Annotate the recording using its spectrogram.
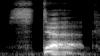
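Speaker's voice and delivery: cross, fed-up, grumpy, displeased tone. Teaching listeners to say a word with grumpiness, grumpy stuck. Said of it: "I want to hear that grumpiness".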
